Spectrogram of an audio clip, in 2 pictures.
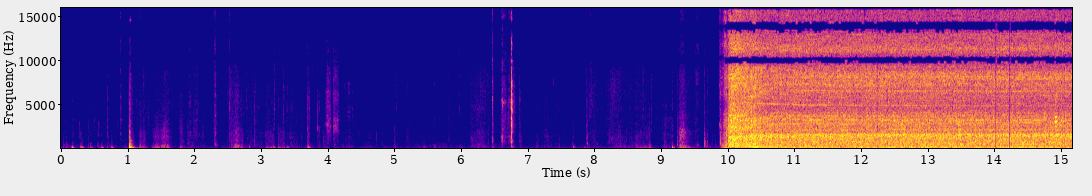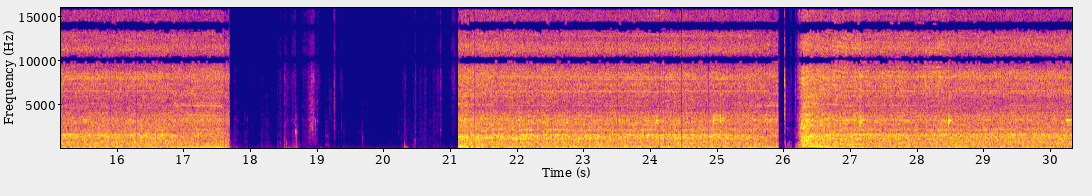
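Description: Small handling clicks and taps for about the first ten seconds. Then a wood router on a PantoRouter joinery machine runs at speed, cutting quarter-inch vertical slots in a wooden workpiece. It runs for about eight seconds, stops, and starts again about three seconds later for the rest.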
